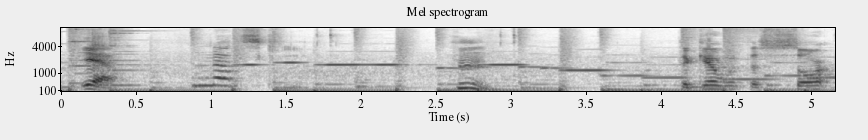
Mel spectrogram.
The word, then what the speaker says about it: Natsuki: How do you pronounce it? Natsuki? Yeah. Natsuki.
